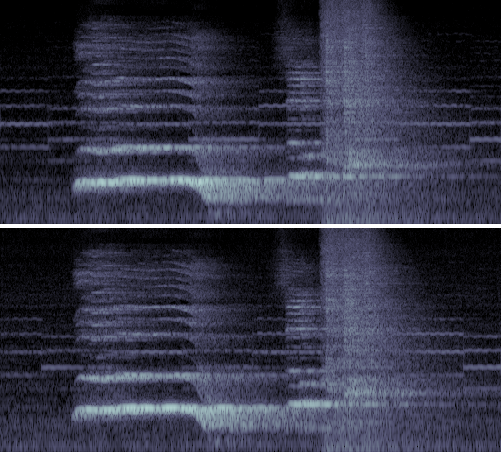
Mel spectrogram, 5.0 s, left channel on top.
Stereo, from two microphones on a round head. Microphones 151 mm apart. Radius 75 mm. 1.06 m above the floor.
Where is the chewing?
10° left (ahead or behind), 0.6 m.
